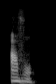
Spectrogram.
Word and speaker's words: Avon: Avon.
